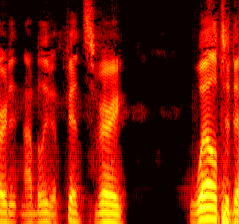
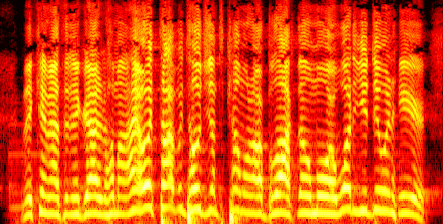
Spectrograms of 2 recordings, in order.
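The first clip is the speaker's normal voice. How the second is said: louder, higher, fast mock bully threat; 9 semitones higher, 10 dB louder than usual. Bullies threatening the kid again, loud and high. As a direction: jeer like older bullies.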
